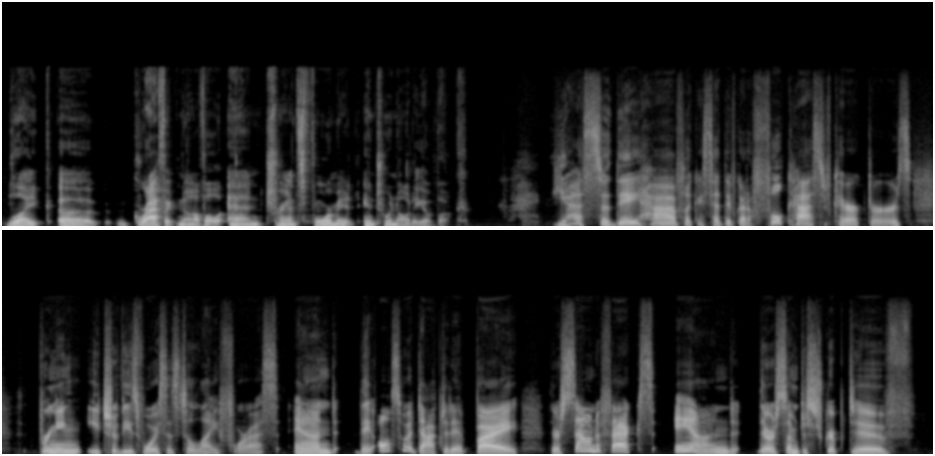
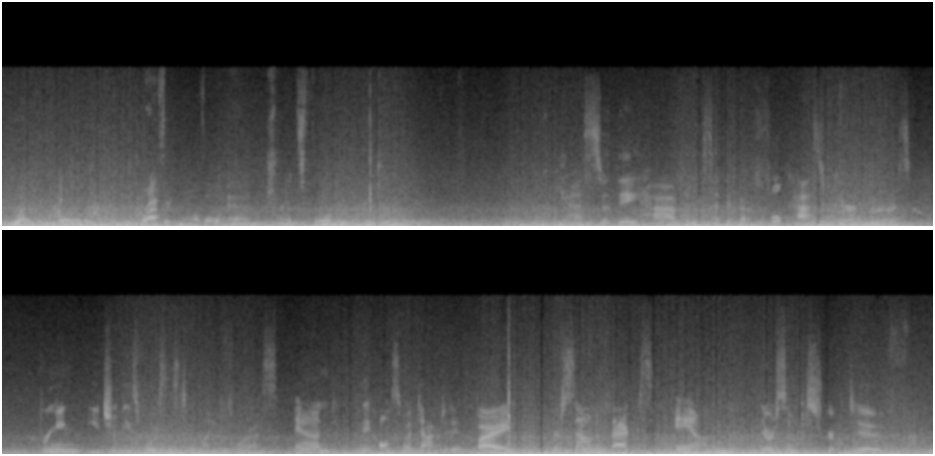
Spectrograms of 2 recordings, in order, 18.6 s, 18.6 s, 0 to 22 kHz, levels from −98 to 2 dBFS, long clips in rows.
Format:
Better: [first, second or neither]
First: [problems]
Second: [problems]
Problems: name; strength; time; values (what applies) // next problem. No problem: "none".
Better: first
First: none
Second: wind noise on the microphone; heavy; 1 dB below the speech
